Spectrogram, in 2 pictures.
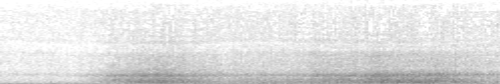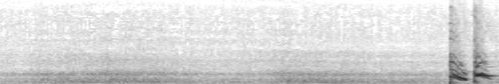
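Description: Soft, gentle music plays from a game's speaker.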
